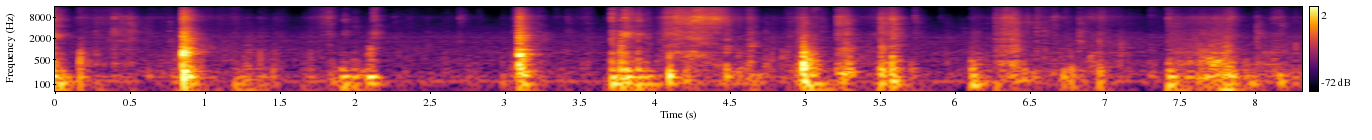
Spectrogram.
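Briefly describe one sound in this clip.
Cardboard rustles and scrapes as a box is opened by hand.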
